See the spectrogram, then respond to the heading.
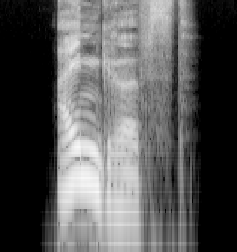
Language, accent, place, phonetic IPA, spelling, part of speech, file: German, Germany, Berlin, [ˈaɪ̯nˌɡʁɪfst], eingriffst, verb, De-eingriffst.ogg
- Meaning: second-person singular dependent preterite of eingreifen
